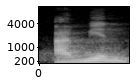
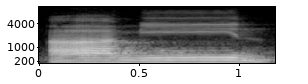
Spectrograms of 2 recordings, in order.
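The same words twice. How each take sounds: First: The first is long, the second short. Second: Both syllables are drawn out long. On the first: It carries a different meaning. "Amin pendek, A panjang, min pendek" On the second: It asks Allah to answer the prayer. "panjang ya, A-nya panjang, mim-nya panjang"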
